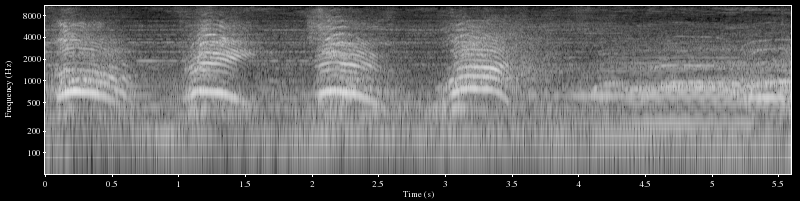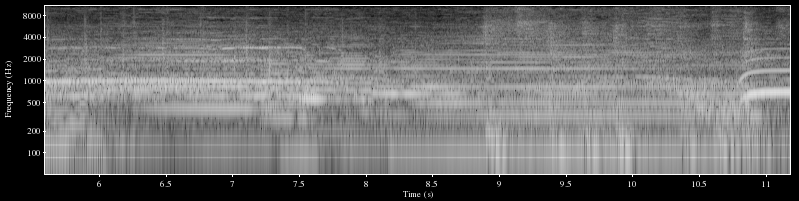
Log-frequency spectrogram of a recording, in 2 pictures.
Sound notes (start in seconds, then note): 4.4 ship whistle blaring; 9.4 upbeat music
